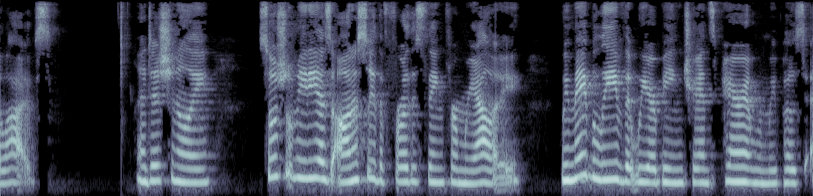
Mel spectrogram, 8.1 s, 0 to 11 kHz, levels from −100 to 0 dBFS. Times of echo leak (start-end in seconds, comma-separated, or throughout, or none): none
